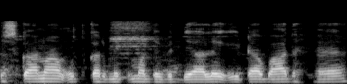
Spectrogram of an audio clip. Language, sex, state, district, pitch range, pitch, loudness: Hindi, male, Bihar, Jamui, 120-130 Hz, 125 Hz, -15 LUFS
